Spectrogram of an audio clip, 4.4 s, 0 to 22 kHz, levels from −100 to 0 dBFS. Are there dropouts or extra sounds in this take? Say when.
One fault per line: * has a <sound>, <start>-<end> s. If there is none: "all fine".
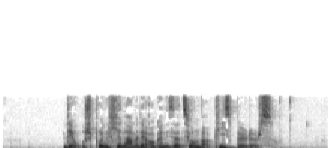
all fine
